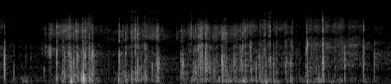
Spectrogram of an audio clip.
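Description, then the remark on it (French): A crumpled white sheet of paper with writing on it, found at the back of a shelf, being smoothed out: a steady run of crisp crinkles and rustles with small sharp crackles, continuous for several seconds with no voices. “Il le défroisse.”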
